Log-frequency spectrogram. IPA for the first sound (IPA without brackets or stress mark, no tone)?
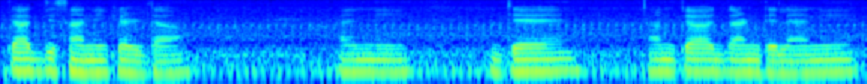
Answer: t̪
